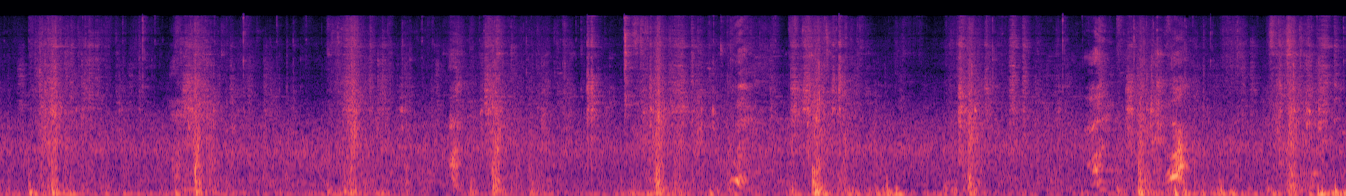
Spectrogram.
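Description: Trampoline mat and springs thudding and creaking with each landing, in a steady bounce rhythm of about one landing a second as two people bounce and backflip in turn.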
